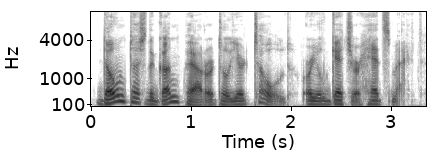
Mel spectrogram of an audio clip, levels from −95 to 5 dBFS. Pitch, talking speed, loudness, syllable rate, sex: 130 Hz, 230 wpm, -20 LUFS, 5.4 syllables/s, male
